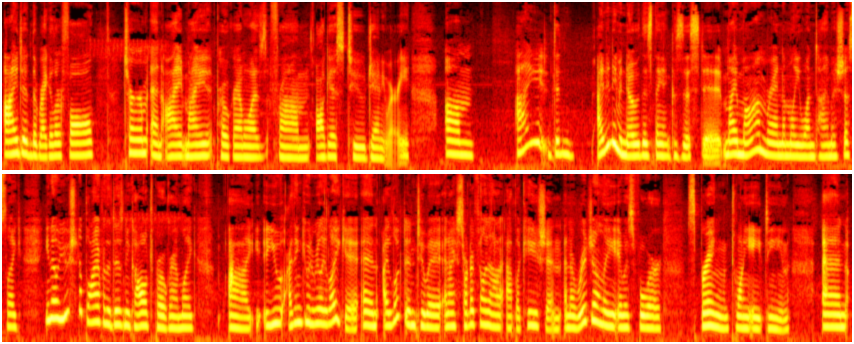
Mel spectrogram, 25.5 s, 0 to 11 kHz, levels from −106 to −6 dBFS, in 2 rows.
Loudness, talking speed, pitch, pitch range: -25 LUFS, 175 wpm, 200 Hz, 185-230 Hz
